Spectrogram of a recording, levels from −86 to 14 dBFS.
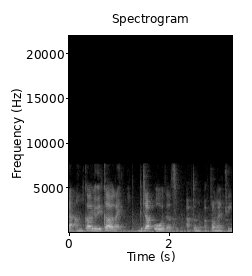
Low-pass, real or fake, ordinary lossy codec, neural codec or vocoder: none; real; none; none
